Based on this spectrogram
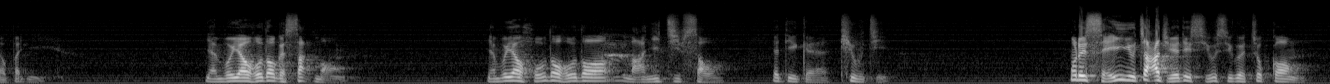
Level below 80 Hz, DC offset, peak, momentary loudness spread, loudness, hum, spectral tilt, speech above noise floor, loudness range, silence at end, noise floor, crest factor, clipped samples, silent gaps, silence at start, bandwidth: -58 dBFS; under 0.1%; 0 dBFS; 21 LU; -20 LUFS; none; -5 dB/octave; 32 dB; 14 LU; 0.25 s; -53 dBFS; 22 dB; under 0.1%; none; 0 s; over 20 kHz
